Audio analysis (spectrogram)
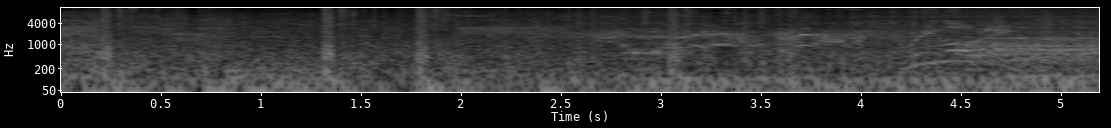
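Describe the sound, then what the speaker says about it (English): Birds scared off by gunfire in the video game Back 4 Blood: a few sharp shots crack out, then a flock of birds squawks and flutters in a busy, moderately loud scramble. "I shot at something and it scared the birds"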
